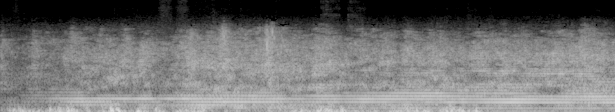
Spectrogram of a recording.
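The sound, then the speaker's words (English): A propeller airplane drones loudly overhead, its steady engine hum and harmonic whine filling the air for several seconds with no voices present. “He'll wait for the plane to pass over.”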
